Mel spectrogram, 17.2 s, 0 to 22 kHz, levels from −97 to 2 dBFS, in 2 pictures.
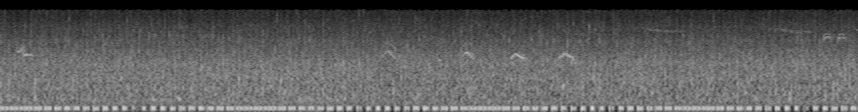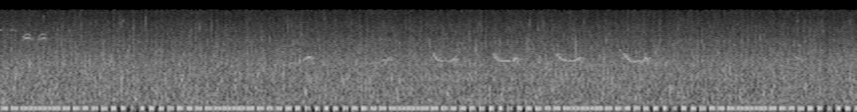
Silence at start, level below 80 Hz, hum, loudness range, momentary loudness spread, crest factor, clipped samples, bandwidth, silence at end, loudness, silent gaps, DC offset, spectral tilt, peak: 0 s; -58 dBFS; none; 1 LU; 1 LU; 14 dB; under 0.1%; 15 kHz; 0 s; -28 LUFS; none; under 0.1%; -6 dB/octave; -12 dBFS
